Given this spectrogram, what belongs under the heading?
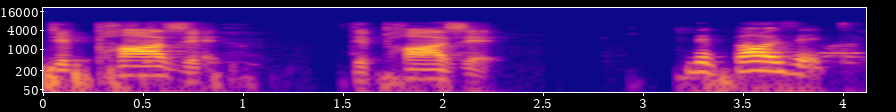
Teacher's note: It has second syllable stress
